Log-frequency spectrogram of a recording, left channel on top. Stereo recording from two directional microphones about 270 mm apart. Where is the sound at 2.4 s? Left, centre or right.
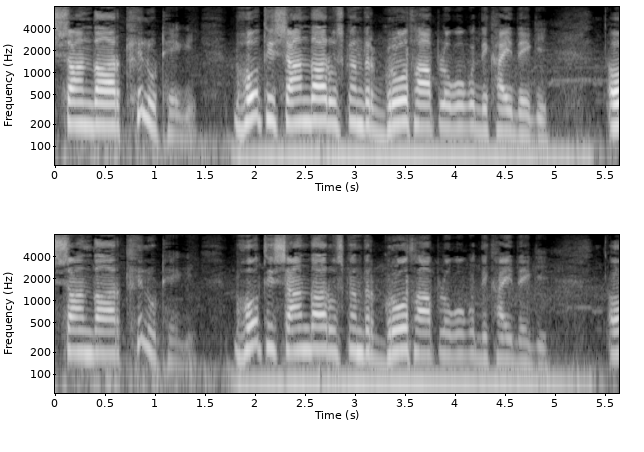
Centre.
